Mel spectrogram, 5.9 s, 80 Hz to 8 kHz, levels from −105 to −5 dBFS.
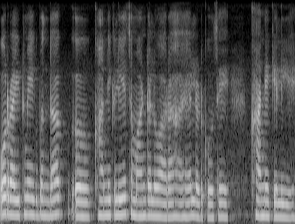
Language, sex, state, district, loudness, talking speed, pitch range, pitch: Hindi, female, Uttar Pradesh, Muzaffarnagar, -30 LUFS, 195 wpm, 180-205 Hz, 190 Hz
